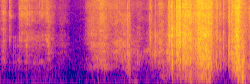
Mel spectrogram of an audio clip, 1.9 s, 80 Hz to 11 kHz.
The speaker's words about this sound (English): And so in here, I've got a Gen 7 Cat tourniquet and the pocket. I pull the pocket out.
